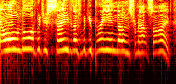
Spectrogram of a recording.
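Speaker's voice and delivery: mock-earnest prayer, high and loud; imitated pleading prayer. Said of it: "Now we say".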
